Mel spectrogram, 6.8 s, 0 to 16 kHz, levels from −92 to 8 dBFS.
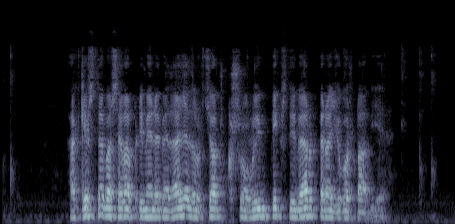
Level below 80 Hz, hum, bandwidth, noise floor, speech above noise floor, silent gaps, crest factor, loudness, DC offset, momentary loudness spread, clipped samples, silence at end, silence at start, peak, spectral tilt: -58 dBFS; none; 7.2 kHz; -68 dBFS; 41 dB; none; 18 dB; -27 LUFS; under 0.1%; 9 LU; under 0.1%; 1 s; 1.05 s; -10 dBFS; -7.5 dB/octave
